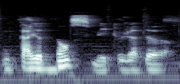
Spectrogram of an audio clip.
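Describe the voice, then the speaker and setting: A man's voice: very deep voice, steady tone, normal speed, slightly rough, soft background music. A middle-aged man from France, a guest on a radio interview, talking casually with many fillers and restarts. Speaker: guest, actor and theatre teacher. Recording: dull lo-fi radio recording.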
